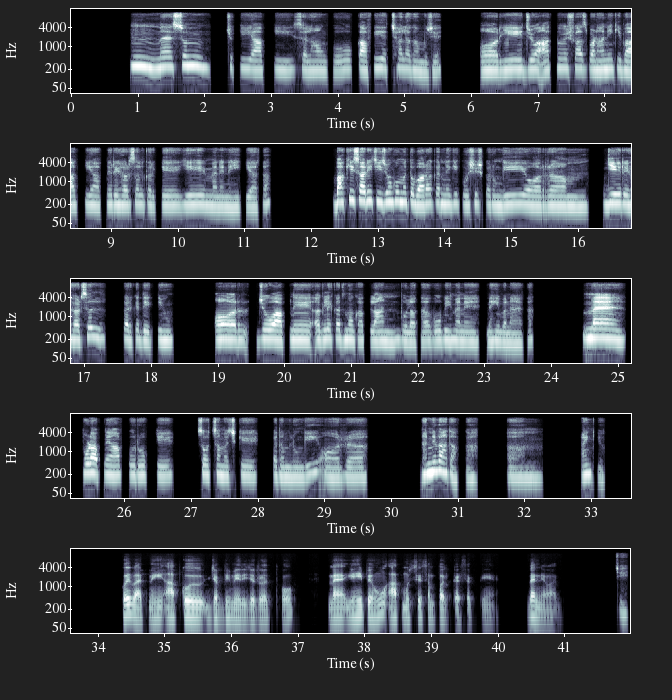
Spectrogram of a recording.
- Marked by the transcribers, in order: in English: "रिहर्सल"; in English: "रिहर्सल"; in English: "प्लान"; in English: "थैंक यू"
- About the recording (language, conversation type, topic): Hindi, advice, बॉस से तनख्वाह या पदोन्नति पर बात कैसे करें?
